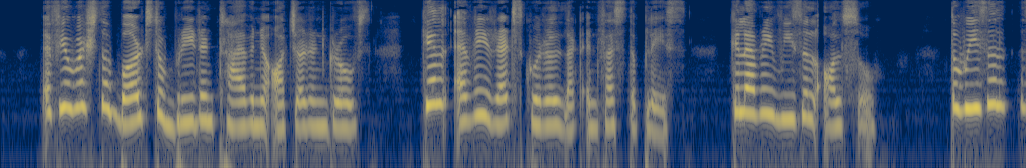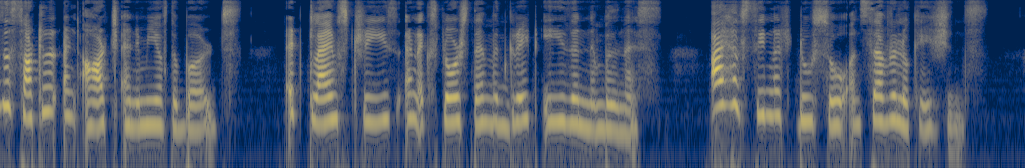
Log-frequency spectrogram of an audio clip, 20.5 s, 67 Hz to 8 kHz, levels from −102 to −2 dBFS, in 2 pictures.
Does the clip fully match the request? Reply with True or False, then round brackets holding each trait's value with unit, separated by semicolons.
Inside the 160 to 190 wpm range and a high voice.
True (165 wpm; 250 Hz)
